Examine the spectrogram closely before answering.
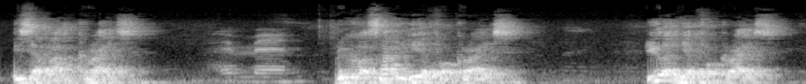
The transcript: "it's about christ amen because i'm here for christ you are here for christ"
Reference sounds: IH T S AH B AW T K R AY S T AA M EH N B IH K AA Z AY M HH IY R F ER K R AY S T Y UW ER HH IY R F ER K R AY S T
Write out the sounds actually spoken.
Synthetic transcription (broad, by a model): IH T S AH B AW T K R AY S T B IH K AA S AY M HH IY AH F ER K R AY S T Y UW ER HH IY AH F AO K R AY S T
